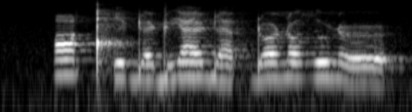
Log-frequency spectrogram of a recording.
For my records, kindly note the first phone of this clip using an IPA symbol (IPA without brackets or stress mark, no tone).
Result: ɑ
